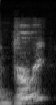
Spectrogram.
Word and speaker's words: Drury: his first game Blick he pronounces surname uh Drury jury but with the D he's priced that wanted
